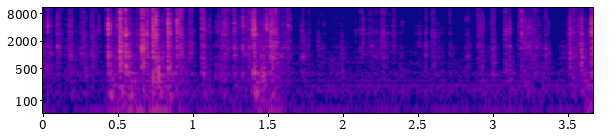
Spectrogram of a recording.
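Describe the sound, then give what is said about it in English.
Rapid, clattering keystrokes on a computer keyboard in a studio with no voices, loudest in a dense burst early on before settling into lighter, steady typing. “I hate this keyboard.”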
